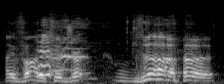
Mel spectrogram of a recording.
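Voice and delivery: loud laughing vampire blah; hissing feral vampire. Pretend. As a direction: ham up a cackling vampire.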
